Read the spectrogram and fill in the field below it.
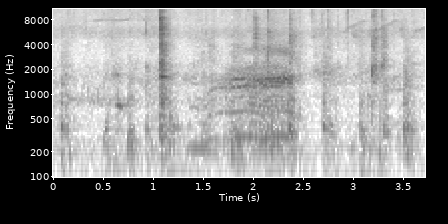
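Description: A faint, rattling, snoring breath sound from a chicken, with scattered farmyard noises around it. These are respiratory rales from partly blocked nasal passages in infectious coryza.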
